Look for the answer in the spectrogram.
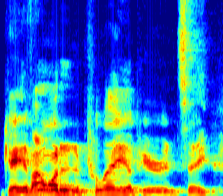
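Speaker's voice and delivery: ordinary talk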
